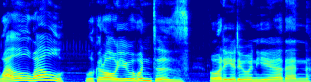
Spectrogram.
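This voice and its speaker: A woman's put-on character voice, fairly high and very slow, with faint music in the background. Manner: creepy, mocking.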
